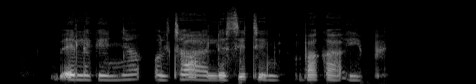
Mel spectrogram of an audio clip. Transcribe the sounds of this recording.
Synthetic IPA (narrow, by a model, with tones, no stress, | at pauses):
ɓɛlɛ˨kʼɛ˨ɲa˦ɔ˨ltʰa˦˨le˨si˦tʰi˦ŋba˦kʼaʔip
